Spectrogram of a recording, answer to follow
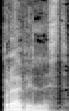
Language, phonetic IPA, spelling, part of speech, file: Russian, [ˈpravʲɪlʲnəsʲtʲ], правильность, noun, Ru-правильность.ogg
- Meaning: 1. rightness, correctness 2. regularity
